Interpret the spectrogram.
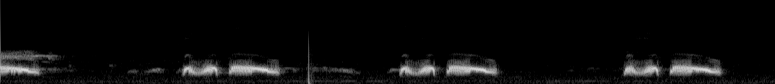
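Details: Decoy spotted dove cooing to attract wild doves, in the thổ sấm voice style. Four deep, soft phrases, each a brief doubled note then a longer coo, with a sharp click between the second and third.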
